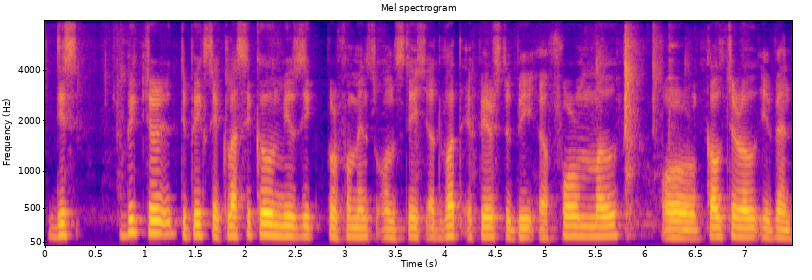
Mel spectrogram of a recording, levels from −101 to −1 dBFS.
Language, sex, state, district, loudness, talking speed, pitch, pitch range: English, male, Nagaland, Kohima, -17 LUFS, 150 wpm, 125 Hz, 120-135 Hz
